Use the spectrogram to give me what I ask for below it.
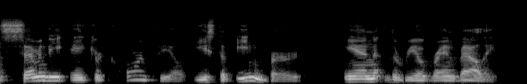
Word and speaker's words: Edinburg: acre cornfield east of Edenberg in the Rio Grand Valley um if uh the the Texas actually pronounced that as Edenberg even though um it was meant to be modeled after Edinburgh in Scotland during the drought conditions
